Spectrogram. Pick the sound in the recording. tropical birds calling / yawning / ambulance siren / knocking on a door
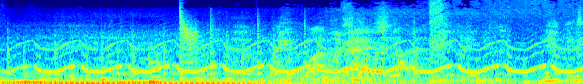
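ambulance siren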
